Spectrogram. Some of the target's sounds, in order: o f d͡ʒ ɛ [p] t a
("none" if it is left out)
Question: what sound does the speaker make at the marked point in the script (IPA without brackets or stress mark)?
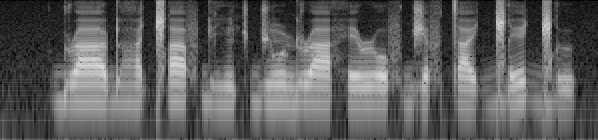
f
